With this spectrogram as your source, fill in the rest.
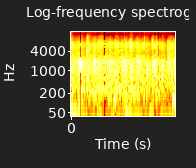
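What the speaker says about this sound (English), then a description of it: "He deserves a bigger round of applause." An audience at a training session on combating human trafficking breaks into dense, loud applause, continuous close clapping that fills the moment with no voices on top.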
